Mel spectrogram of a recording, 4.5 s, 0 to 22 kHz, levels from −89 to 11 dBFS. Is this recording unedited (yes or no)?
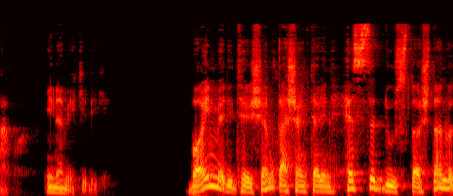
yes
